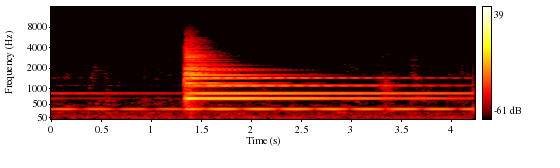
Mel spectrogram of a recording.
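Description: Kansho temple bell struck once, about a second and a half in. Its ring dies away slowly over the lingering, wavering hum of the previous strike. The kansho is rung to call people to the start of a Buddhist service.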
